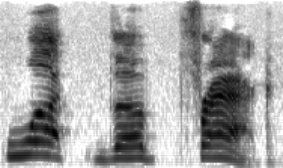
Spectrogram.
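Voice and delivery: incredulous outburst. Real, not acted. Outraged at drone guidelines.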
